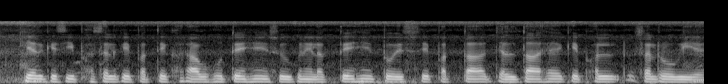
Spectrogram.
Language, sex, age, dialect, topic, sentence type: Hindi, male, 31-35, Kanauji Braj Bhasha, agriculture, statement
